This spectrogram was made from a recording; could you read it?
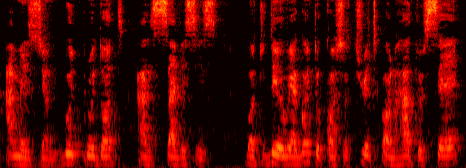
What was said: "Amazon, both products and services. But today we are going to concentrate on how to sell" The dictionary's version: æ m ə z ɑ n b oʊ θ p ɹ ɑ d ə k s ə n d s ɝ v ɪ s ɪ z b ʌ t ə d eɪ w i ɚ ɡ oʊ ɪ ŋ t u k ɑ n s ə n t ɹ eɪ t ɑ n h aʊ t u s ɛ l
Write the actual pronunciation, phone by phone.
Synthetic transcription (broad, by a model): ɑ m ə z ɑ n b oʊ t p ɹ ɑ d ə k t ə n s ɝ v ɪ s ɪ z b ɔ t ə d eɪ w i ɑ ɡ oʊ ɪ ŋ t u k ɑ n s ə n t ɹ eɪ t ɑ n h aʊ t u s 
